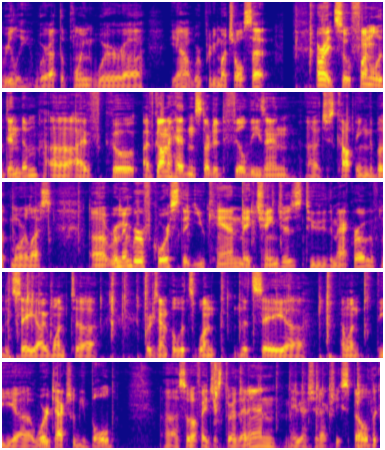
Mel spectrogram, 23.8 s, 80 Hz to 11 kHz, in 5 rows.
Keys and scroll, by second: 1.4 super+f.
